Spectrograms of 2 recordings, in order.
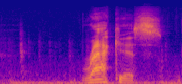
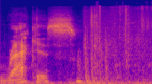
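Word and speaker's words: Rakis: And it's saying Rakus. It says of rakus like and it's spelled r a k i s because the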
